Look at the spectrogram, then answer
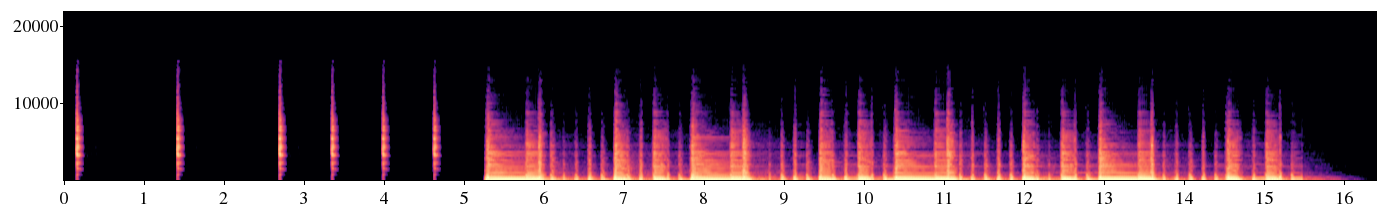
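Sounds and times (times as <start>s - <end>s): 
starter guitar rhythm: 5.3s - 16.0s.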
